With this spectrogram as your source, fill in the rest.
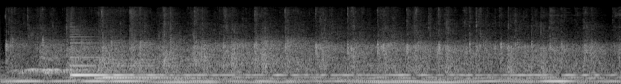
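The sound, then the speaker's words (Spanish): An audience at the Iglesia Amante de su Presencia applauds Jesus steadily for about six seconds, a dense, even patter of clapping over sustained low musical tones that hold throughout. “otro aplauso a Jesús.”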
